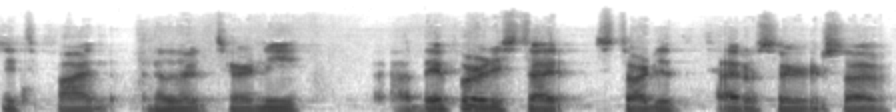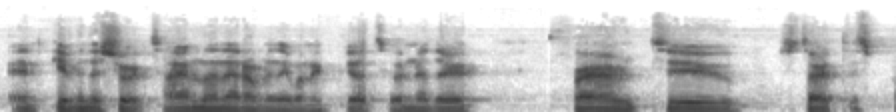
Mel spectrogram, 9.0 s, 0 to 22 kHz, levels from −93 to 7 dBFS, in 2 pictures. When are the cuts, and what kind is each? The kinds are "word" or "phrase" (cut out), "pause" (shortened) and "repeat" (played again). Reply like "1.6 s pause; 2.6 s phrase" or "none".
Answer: 4.5 s word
